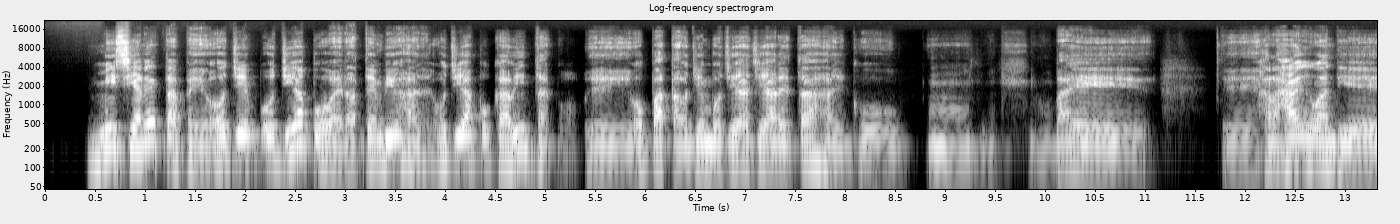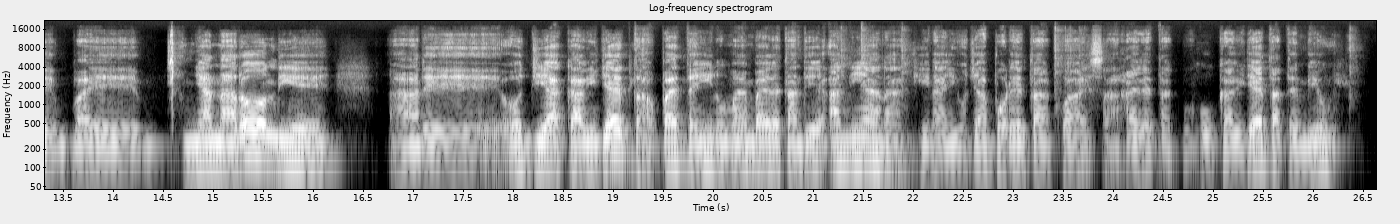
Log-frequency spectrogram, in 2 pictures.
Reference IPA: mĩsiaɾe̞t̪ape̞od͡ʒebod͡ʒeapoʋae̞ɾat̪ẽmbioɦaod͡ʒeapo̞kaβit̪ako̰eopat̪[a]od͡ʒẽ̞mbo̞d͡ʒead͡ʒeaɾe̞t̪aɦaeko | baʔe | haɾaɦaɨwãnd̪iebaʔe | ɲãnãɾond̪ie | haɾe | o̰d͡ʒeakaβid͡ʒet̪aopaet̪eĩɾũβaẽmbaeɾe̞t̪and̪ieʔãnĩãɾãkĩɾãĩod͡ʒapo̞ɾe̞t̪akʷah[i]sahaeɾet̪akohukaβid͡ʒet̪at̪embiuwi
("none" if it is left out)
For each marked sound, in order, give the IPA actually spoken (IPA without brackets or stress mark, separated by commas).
a, e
